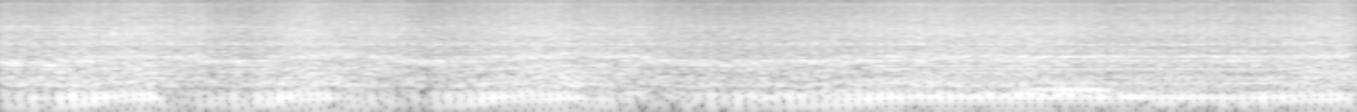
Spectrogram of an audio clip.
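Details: Yamaha NMAX scooter after repair of a rough-running engine (scored cylinder block from dried-out oil): smooth, steady low idle with even beat and no knocks or rattles; running normally.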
